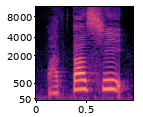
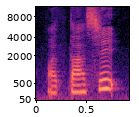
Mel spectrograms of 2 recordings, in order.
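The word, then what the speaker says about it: 私: 나타내는 1 인칭 대명사 부터 알아보도록 할게요 나는 맛다시 라고 발음 하는데요 한번 따라해 볼까요 맡아 씩 4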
